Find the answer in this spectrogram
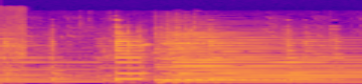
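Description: Background music: acoustic guitar strumming chords, with a fresh strum about a second in.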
